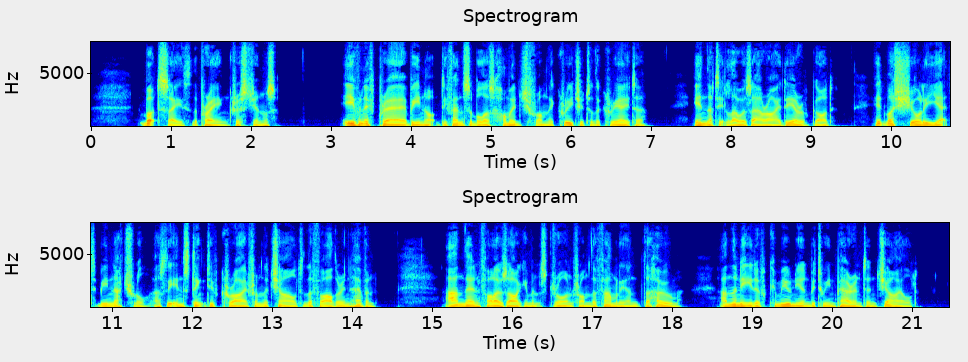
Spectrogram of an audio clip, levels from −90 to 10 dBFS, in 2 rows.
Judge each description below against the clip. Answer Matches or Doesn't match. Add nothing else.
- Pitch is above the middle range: Doesn't match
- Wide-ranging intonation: Doesn't match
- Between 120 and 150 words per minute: Doesn't match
